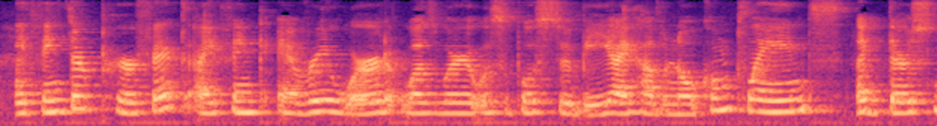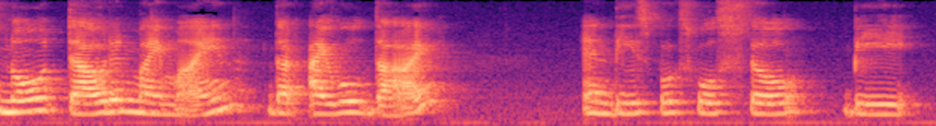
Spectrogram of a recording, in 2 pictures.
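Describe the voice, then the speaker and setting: Chatty woman, roomy echo. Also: a little high. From Colombia. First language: Spanish. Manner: chatty, frequent "like" fillers, upbeat. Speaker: book vlogger. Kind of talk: casual chat to camera.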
